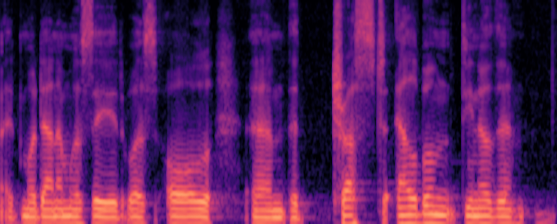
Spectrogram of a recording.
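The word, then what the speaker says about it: TRST: at mon M it was all um the trust album do you know the band The the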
